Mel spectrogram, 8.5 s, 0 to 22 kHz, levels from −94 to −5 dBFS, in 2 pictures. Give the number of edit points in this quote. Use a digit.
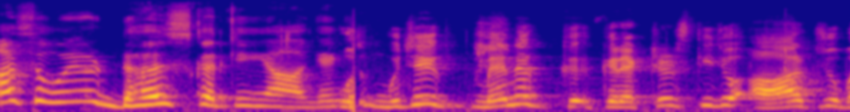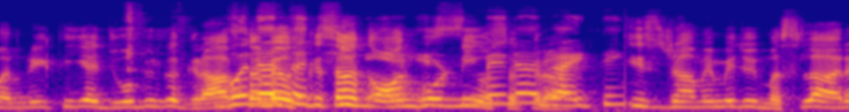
2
